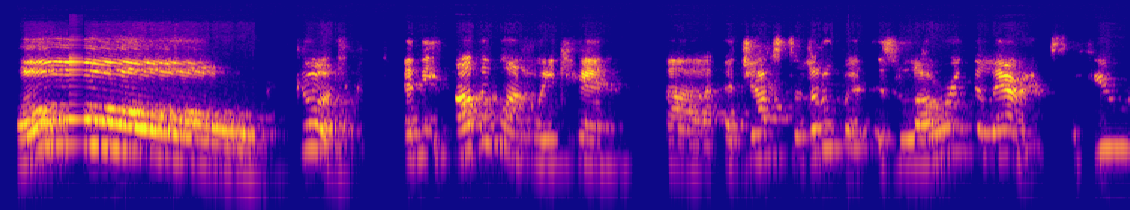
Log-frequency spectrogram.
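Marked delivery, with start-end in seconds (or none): 0.1-1.8 loud, long "Oh" gliding down; lifted soft palate. Shown as a demonstration. Coach leading choir's palate exercise, lifted and open. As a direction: sustain a round, open call that falls. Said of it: "Raising the soft palate".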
